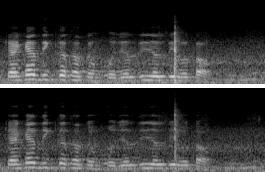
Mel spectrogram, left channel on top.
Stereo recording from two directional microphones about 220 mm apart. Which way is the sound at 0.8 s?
10° right (ahead or behind).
